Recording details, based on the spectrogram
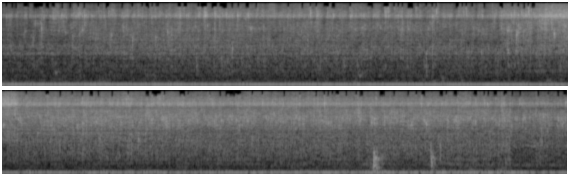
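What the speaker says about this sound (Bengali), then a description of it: "আমি তেল দিয়ে দিচ্ছি আমি মাছ দিয়ে দিলাম" Poa fish frying in hot oil in a pan gives a steady, close, continuous sizzle with no voices over it.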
